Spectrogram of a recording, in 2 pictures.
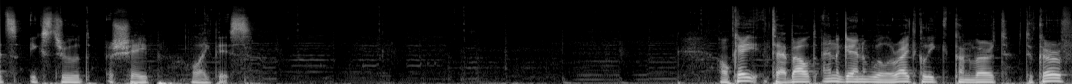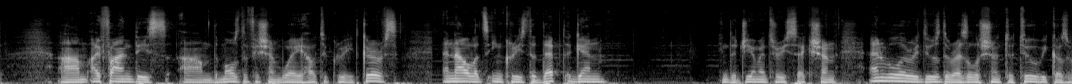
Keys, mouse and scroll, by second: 0.4 click, 0.5 e, 1.9 click, 2.0 e, 2.8 click, 2.9 e, 3.6 click, 3.7 e, 4.4 click, 4.6 e, 6.8 click, 7.2 Tab, 8.0 right click, 10.5 middle click, 15.6 shift+click, 19.8 click, 20.3 click.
